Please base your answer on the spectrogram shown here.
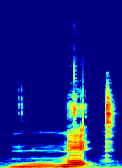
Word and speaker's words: knit: the words knife and knit. Knife, knit. Both of these words begin with the K, N, but since the K is silent, we just hear the N.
